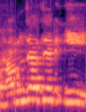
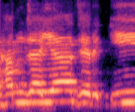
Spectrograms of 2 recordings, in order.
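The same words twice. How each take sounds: First: Said in the usual way. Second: Final "ই" held long; madd elongation. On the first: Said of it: "এখানে কোনো টান নেই". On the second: Shown as a demonstration. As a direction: stretch the closing "ই" for one alif. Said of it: "এক আলিফ টান".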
